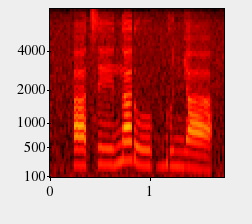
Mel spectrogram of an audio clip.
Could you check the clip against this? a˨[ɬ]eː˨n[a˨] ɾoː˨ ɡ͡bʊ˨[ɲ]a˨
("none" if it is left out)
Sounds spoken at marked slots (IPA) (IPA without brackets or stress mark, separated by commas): t͡s, a˦, ɲ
